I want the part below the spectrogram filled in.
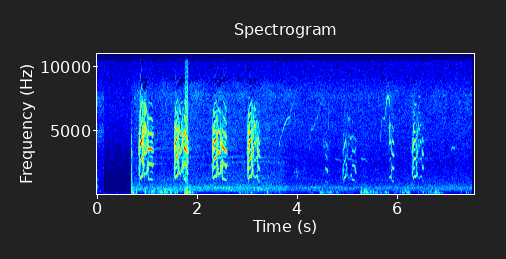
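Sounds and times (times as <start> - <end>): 
low rumbling noise: 0.0 - 7.5
red-shouldered hawk calling harsh slurred kee-ah notes: 0.7 - 6.7.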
